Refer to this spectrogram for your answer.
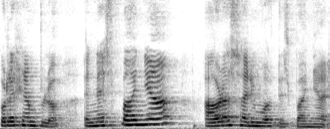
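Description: With audible room echo and noticeable background noise, the speaker uses lively intonation in a Japanese accent. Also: woman. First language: Japanese (speaking Spanish). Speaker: podcast co-host. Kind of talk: casual chat. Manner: halting.

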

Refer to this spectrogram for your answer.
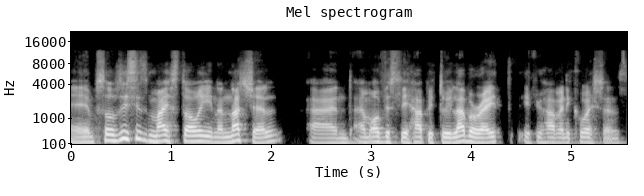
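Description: Over a quiet background, a man with an Israeli accent talks at a fairly quick pace, his medium pitch showing ordinary variation. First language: Hebrew. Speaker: entrepreneur and growth marketer. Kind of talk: interview.

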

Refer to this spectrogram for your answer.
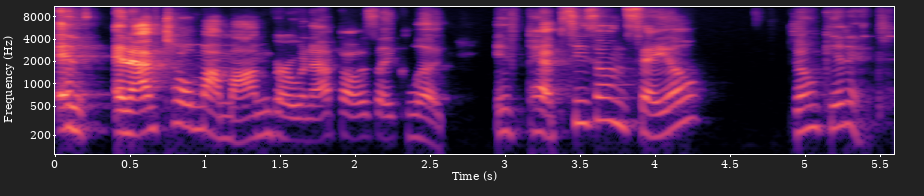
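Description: A woman's fairly high, lively voice at a moderate pace, with a Southern US accent. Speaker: podcast host. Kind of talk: casual chat.

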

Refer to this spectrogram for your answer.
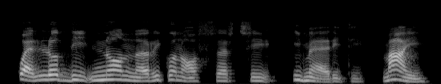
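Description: A woman with a fairly low voice talks against a quiet background. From Sicily, Italy. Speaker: consultant, coach and podcast co-host. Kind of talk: casual interview answers. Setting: video call from office.

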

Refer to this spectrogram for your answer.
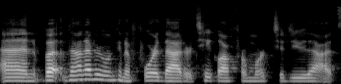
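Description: A woman with a Northeastern US accent speaks at a fairly quick pace in a very deep, low pitch. Her pitch varies in an ordinary way against a quiet background. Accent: Northeast US, tri-state. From US Northeast, tri-state area. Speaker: business CEO, author, speaker. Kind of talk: interview conversation. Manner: passionate, excited.

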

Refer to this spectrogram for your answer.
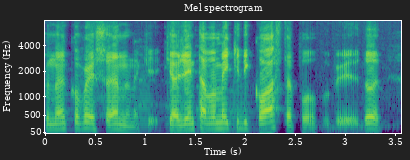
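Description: A man is heard with a dry, close sound that has no echo. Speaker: podcast co-host. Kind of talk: casual chat.

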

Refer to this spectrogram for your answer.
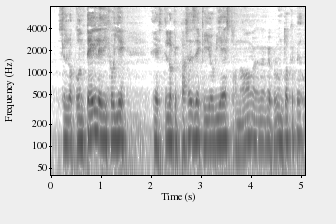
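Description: With a Mexican accent, a man of medium pitch talks at a fairly quick pace, with audible room echo and music in the background. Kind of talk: casual chat.

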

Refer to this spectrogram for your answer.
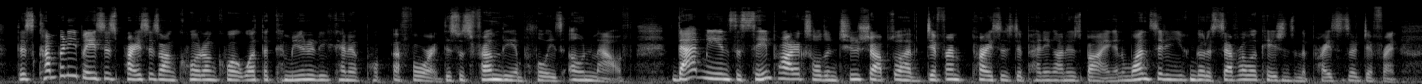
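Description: A woman with an American accent speaks at a fairly quick pace, sounding somewhat breathy. The recording is very clean, with a silent background. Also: medium pitch for a woman, ordinary pitch variation. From Los Angeles. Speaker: podcast co-host. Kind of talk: casual chat.

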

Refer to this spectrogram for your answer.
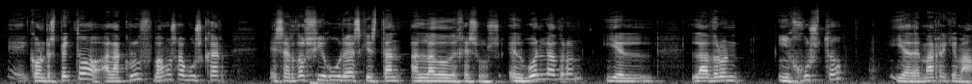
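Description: A man with a high voice speaks fairly slowly, his intonation lively. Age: 50s. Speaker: podcast host. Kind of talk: religious discussion.

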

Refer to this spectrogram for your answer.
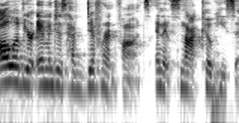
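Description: Animated in tone, a woman with a Mississippi accent speaks at a moderate pace. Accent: Southern Mississippi. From US South, Mississippi. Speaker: podcast host, social media marketer. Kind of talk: solo podcast tutorial.

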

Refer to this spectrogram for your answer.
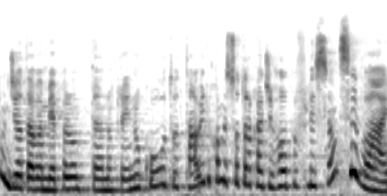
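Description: Talking at a very fast pace, a woman with a high voice uses lively intonation over noticeable background noise. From Paraná interior, then São Paulo state from age 10. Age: 50s. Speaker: church youth coordinator. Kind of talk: testimony.

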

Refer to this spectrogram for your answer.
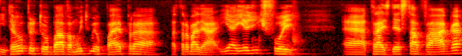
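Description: At a fairly slow pace, a man speaks in an ordinary speaking voice with medium pitch and fairly even intonation. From São Paulo, Brazil. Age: 40s. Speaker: chef. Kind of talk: casual interview chat.

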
